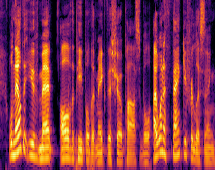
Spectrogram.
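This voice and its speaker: Talking at a very fast pace, a man has a medium pitch with very wide pitch swings. The recording is very clean, with a silent background. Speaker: podcast host. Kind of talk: interview. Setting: studio.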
